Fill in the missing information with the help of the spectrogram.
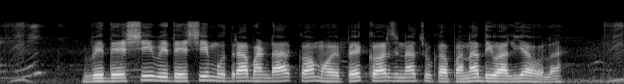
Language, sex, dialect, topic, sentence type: Bhojpuri, male, Western, banking, statement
